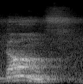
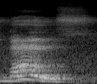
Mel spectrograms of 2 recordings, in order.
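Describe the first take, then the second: First: DANCE with long open "ah", "daans"; broad British vowel on DANCE. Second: DANCE with front "a" as in cat; American dance. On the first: Teacher modelling British English, DANCE as "daans". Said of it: "In British English". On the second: Teacher modelling American English, DANCE with cat vowel. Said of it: "In American English". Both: Shown as a demonstration.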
